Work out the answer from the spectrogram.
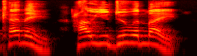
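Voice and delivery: put-on high-pitched, chummy English accent; put-on English accent, pitched well up. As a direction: imitate an English car salesman greeting a mate. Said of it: "the guy's got an English accent".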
